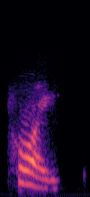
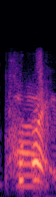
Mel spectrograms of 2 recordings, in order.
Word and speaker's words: Proy: Proy. So think of Proy. Like Roy Proy.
